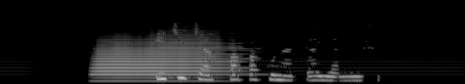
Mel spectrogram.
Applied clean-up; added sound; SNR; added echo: classical method spectral subtraction.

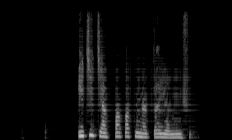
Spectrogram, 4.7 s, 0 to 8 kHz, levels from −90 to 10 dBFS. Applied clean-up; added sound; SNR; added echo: neural mask model DeepFilterNet 3.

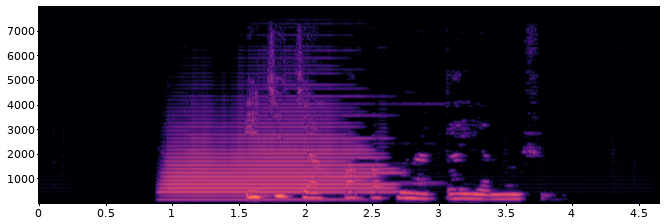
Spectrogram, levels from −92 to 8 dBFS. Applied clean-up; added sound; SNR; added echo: classical method Wiener filter.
